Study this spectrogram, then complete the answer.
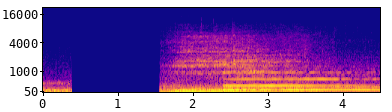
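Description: A car starting up in the video game Hillside Arcade: after a brief silence, an engine turns over and settles into a steady, humming idle with a low drone.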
